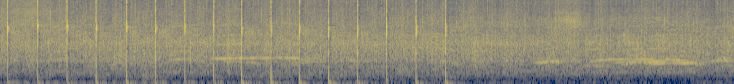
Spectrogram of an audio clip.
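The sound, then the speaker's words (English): A standing group claps hands to give God praise, in a steady, even rhythm, about fourteen sharp beats over four seconds, then the clapping stops and a softer murmur of crowd noise continues. “Stand to your feet with me and clap your hands and give God some praise in this house.”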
